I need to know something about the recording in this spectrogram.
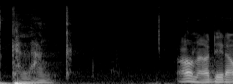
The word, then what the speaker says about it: Kalank: No, it's like clunk. It's Kalank.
